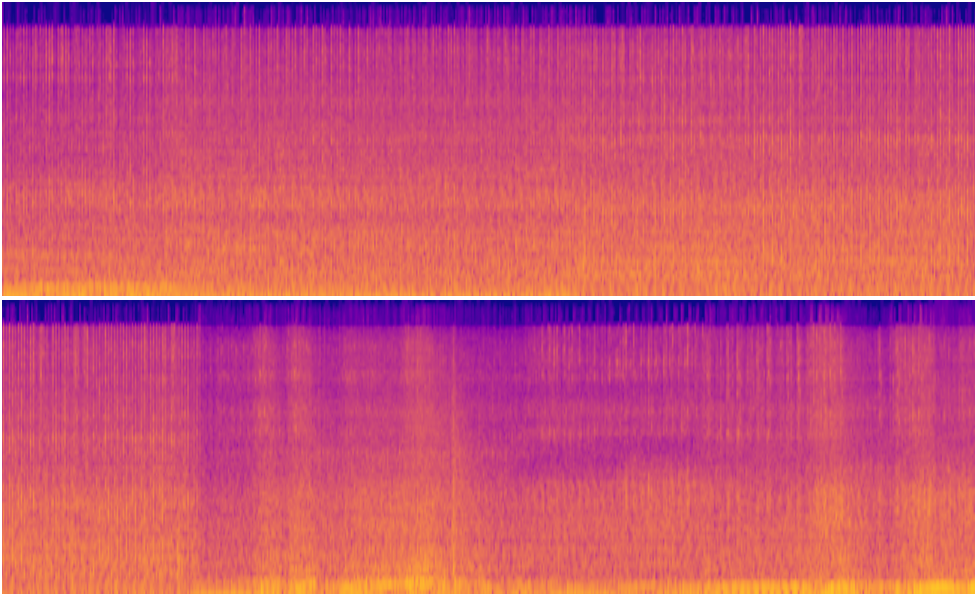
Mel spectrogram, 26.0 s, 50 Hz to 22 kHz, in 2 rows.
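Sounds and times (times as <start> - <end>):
engine revving: 0.0 - 25.9
engine running with exhaust leak: 0.0 - 25.9.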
